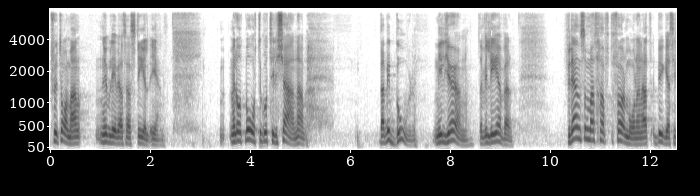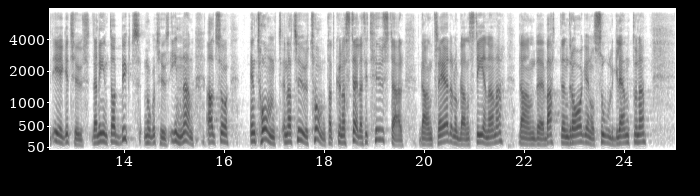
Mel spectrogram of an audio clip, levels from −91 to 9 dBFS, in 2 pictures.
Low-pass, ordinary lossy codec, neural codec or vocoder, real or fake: 7.2 kHz; none; none; real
